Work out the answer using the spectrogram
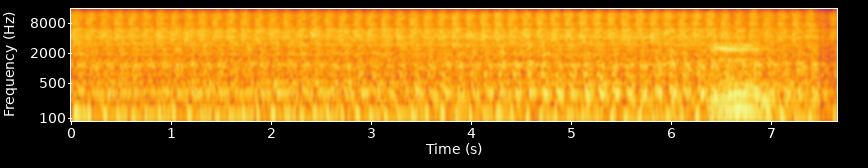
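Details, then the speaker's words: Mercedes OM606 diesel fitted with Ofgear pump control, start attempt in cool weather: steady starter churn about 3.5 beats a second that never catches; fuel still being primed, slowly drawing through. "Kütsi üles pumpama võtta päris kaua, jah? Siit hakkas tõmbama igal juhul juba."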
